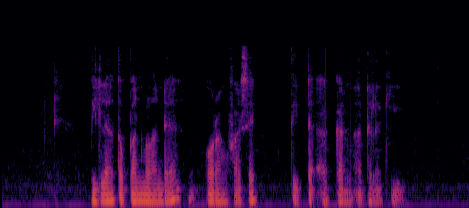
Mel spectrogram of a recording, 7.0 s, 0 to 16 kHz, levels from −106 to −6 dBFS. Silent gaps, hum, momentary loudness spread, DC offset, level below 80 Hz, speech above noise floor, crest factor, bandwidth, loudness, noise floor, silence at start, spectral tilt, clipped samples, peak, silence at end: none; none; 13 LU; under 0.1%; -62 dBFS; 34 dB; 22 dB; 7.2 kHz; -57 LUFS; -89 dBFS; 0.8 s; -6.5 dB/octave; under 0.1%; -34 dBFS; 1 s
